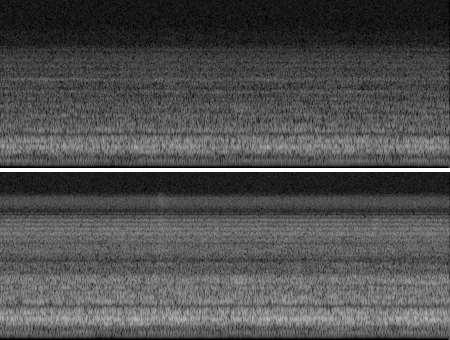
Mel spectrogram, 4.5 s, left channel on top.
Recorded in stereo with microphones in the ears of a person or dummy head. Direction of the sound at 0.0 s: 85° right.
